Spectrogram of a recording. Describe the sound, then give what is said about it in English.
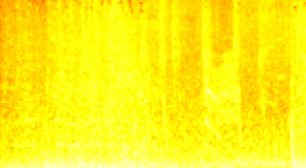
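Rocket fire and explosions in a video game battle, with an enemy launching rockets three at a time, blend into a dense, continuous roar of booms and bursts with faint mechanical clatter. “He fires three rockets at a time!”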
